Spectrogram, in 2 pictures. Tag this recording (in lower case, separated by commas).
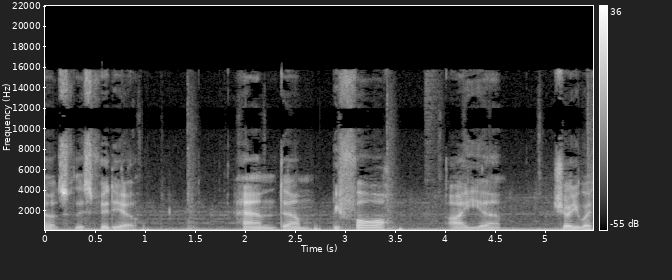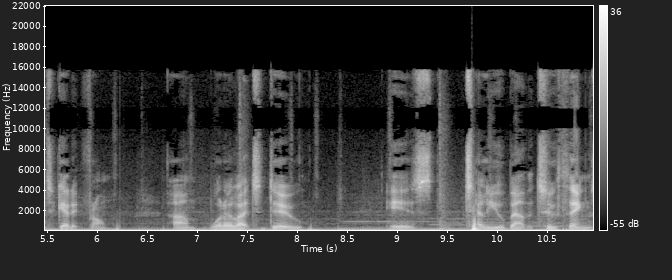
speech, music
